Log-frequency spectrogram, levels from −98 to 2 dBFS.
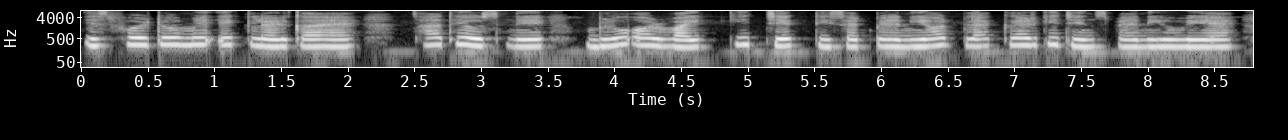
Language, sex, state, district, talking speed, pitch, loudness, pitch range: Hindi, female, Jharkhand, Palamu, 175 wpm, 250 Hz, -16 LUFS, 235-275 Hz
